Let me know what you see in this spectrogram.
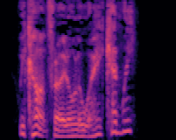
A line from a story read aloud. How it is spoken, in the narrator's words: he had asked her hoarsely, from the bed where the doctor had insisted he stay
